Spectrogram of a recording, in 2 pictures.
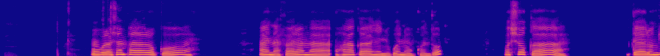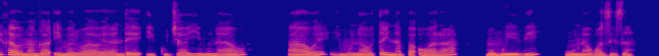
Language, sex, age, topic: Oshiwambo, female, 25-35, agriculture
